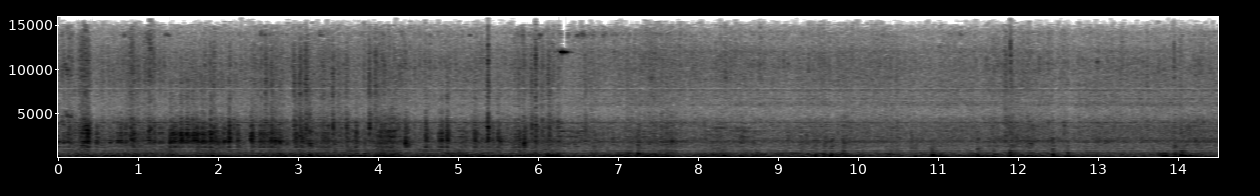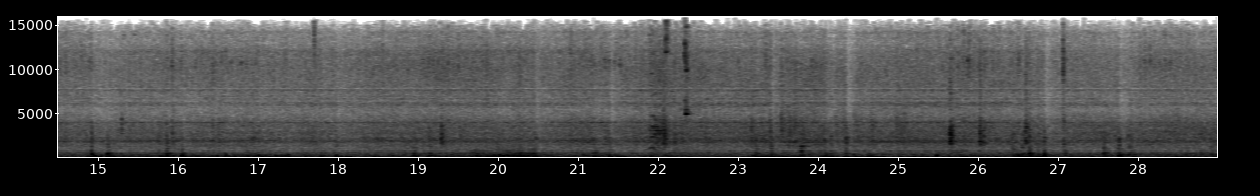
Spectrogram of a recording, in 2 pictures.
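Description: Rattle and rumble of a small sightseeing train running on its track, heard from its open-sided passenger car, with wheels clicking over the rail joints. There is some high-pitched squeal in the first few seconds.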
